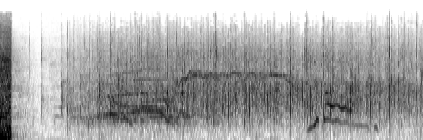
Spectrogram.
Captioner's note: applause and cheering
